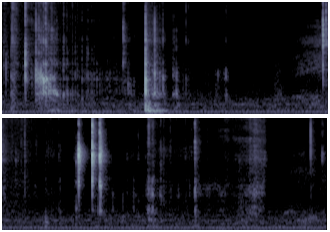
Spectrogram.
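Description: Faint, scattered ticks and soft crinkles of a stencil being peeled off wet, tacky acrylic paint on canvas, coming in a few separate small bursts.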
